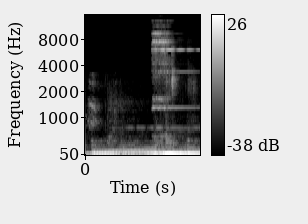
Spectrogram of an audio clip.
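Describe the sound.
A telephone bell rings, bright and high-pitched, starting partway through over a steady low rumbling hum.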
